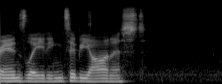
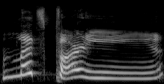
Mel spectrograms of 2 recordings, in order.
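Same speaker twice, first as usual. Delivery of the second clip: put-on party girl voice; 8 semitones higher, much slower than usual. Imitating Toy Chica catchphrase.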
